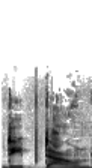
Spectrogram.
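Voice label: "deep down", British English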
